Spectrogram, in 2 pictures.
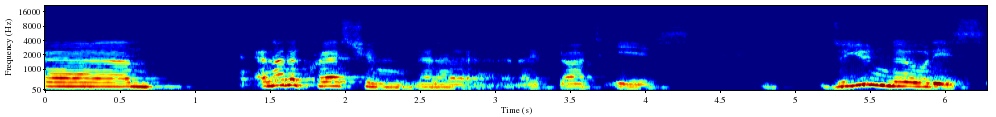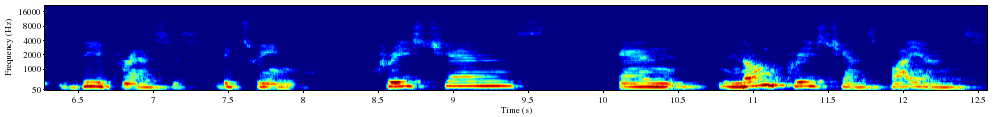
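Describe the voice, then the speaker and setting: Speaking very slowly with long, frequent pauses, a man with a Brazilian Portuguese accent has a high pitch and a dark, mellow tone. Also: ordinary pitch variation, big swings in loudness. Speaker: interviewer, therapist. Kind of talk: interview. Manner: halting.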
